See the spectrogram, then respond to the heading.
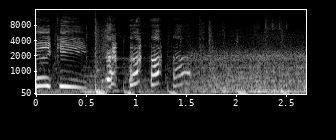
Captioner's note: laughs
